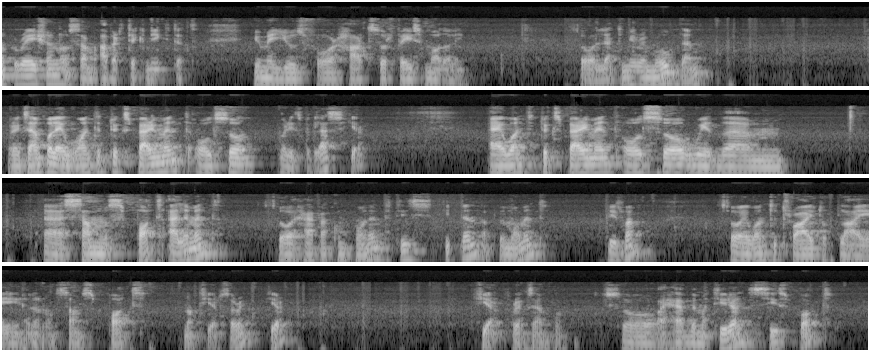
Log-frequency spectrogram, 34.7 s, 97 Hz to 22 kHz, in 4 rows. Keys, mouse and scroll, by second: 3.1-3.5 scroll down 2, 3.5-5.3 middle drag, 5.3-5.6 scroll down 3, 5.6-6.4 shift+middle drag, 6.4-7.0 scroll up 1, 7.0 click, 7.2-7.9 shift+middle drag, 7.9 Tab, 8.3 click, 9.2 shift+click, 11.6 click, 12.8 click, 13.7 Tab, 14.0-18.6 shift+middle drag, 18.6-19.3 scroll down 4, 18.8-19.2 shift+middle drag, 22.9 click, 23.6 click, 23.9 middle click, 24.9 click, 25.5 KP_Decimal, 26.3 Tab, 26.4 middle click, 27.2 Tab, 27.5-27.8 scroll down 4, 27.8-28.7 middle drag, 28.7 click, 29.0-29.9 shift+middle drag, 29.9-30.3 scroll up 1, 30.3 Tab, 30.6 click, 32.5 click, 34.3 click.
